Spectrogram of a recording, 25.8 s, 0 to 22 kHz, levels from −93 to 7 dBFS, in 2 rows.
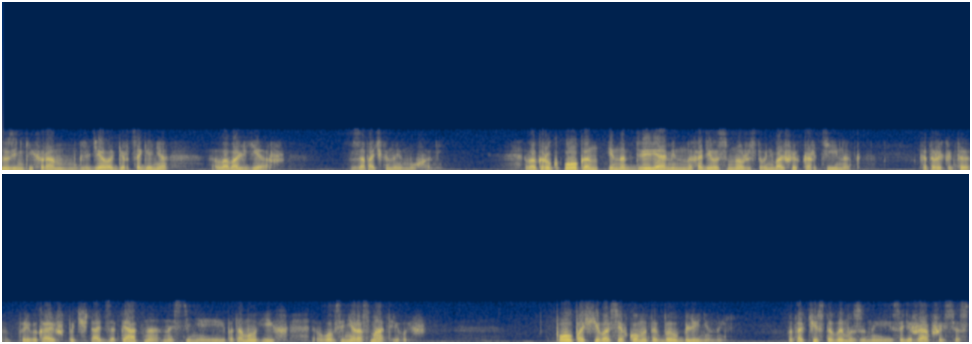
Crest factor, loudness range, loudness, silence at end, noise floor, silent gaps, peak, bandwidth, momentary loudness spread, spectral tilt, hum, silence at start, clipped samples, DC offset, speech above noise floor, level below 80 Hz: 18 dB; 6 LU; -19 LUFS; 0.05 s; -58 dBFS; none; -2 dBFS; 5.2 kHz; 14 LU; -5 dB/octave; none; 0 s; under 0.1%; under 0.1%; 40 dB; -54 dBFS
